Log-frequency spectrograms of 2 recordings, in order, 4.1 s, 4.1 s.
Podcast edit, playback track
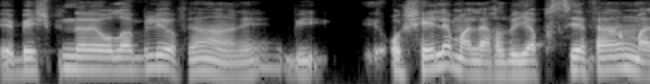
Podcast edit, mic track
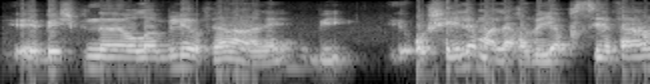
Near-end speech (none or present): none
